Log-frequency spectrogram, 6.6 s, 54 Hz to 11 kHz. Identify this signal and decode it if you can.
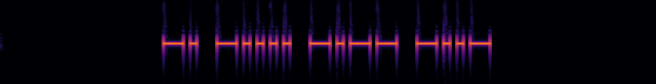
Morse code, heard as a keyed tone, about 18 wpm, 700 Hz. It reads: N6YX
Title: Speed Racing - USA Call Signs 15wpm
